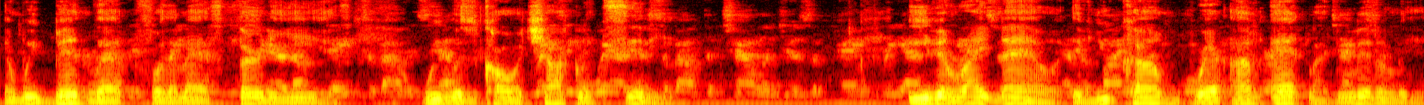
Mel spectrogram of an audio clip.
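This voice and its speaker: Someone with an American accent speaks at a fairly slow pace. Noticeable background noise runs underneath. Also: man, very deep, low pitch for a man, ordinary pitch variation. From Washington, D.C. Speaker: YouTuber. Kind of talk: response video rant. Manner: animated.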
